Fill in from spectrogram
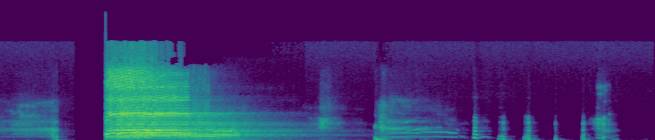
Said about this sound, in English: Let's just scream on three. Okay. One, two, three.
